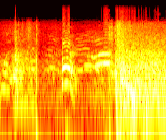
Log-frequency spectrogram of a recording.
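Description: A voice calls out briefly, then near the end an artillery gun fires: one sudden, loud blast whose rumble carries on.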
